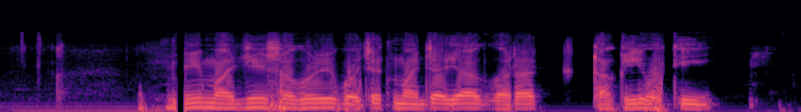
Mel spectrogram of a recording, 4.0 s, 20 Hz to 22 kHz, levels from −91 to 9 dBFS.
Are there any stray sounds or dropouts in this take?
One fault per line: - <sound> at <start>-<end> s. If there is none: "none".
- dropout at 0.9-0.9 s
